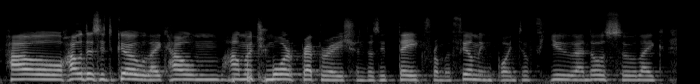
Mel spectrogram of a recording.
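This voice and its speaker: A young woman interviewing a guest in a small indoor studio on a lapel mic, chatty with many fillers, trailing off softly at the ends of her lines. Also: medium pitch, little pitch movement, moderate pace, smooth. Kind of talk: festival interview.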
